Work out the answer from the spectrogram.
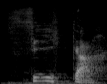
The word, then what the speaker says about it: fika: um well but that that e sound in FICA is sometimes pronounced differently in stock common sometimes in Gothenburg we had what we call we have what we call the leading where the the e sound is made with a different part of the tongue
